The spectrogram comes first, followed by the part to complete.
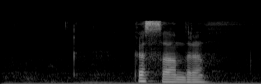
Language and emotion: Russian, neutral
